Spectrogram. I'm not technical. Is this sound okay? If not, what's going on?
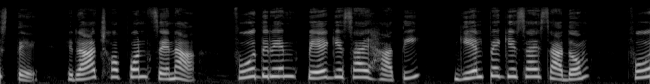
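Yes, nothing in this speech recording points to a technical problem with how the sound was captured or passed along.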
